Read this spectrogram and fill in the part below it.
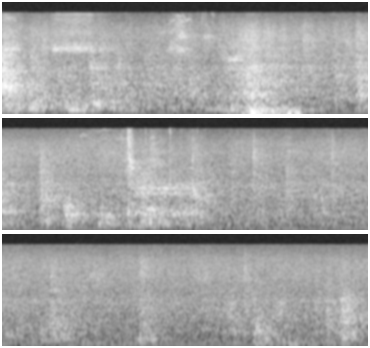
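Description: A man speaks calmly into a microphone, reading out in a reverberant hall.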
